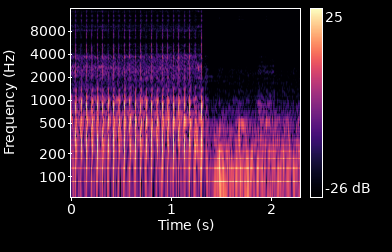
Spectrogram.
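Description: Airsoft rifle firing a full-auto burst, a rapid, even rattle of shots that stops suddenly about a second and a half in, over the rumble of the truck.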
